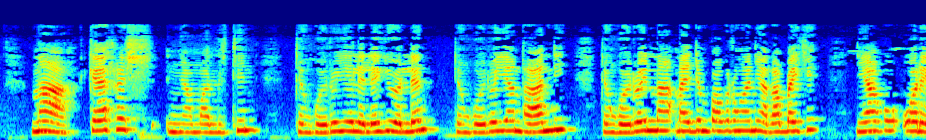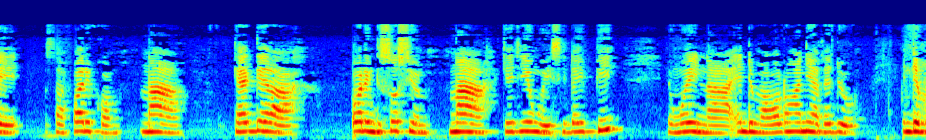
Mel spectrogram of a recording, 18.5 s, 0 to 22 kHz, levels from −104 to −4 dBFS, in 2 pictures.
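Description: Throughout, the speech stops at 10.6 kHz and its treble turns to grainy hiss, not mere dullness: likely Vorbis compression, fitting about 31 kbps.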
